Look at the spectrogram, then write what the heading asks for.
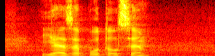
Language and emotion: Russian, neutral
